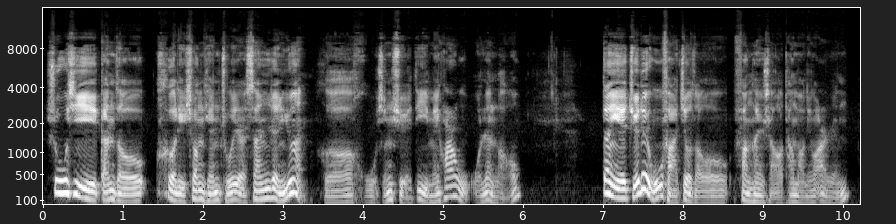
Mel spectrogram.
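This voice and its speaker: A man reads a novel aloud in a storyteller's manner, his voice husky and a little breathy. His pitch rises and falls dramatically, giving the narration lots of movement. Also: very animated, normal speed, fairly bright tone. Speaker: audiobook narrator. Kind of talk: novel reading.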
